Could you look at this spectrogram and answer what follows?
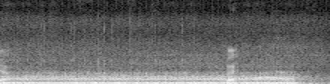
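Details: Sharp single-tub automatic washing machine converted to manual timer, wash test after conversion: even motor hum, steady low drone alternating back and forth, winding down near the end; normal wash agitation.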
